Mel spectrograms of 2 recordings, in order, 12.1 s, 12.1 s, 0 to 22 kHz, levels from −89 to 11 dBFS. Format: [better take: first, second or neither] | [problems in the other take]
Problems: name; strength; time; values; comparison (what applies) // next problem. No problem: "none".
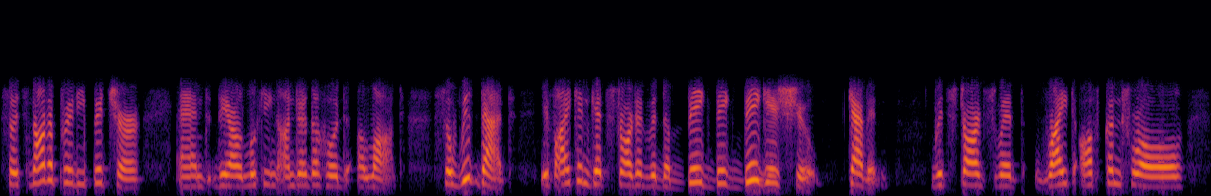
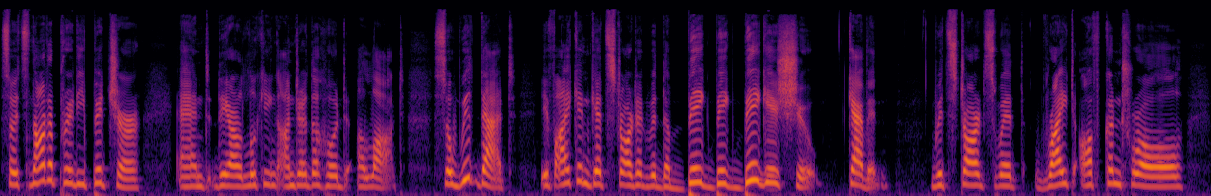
second | phone-call audio; nothing above 3.5 kHz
